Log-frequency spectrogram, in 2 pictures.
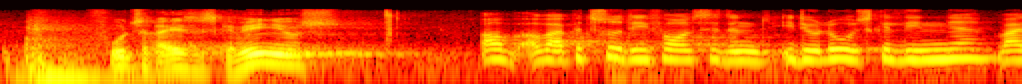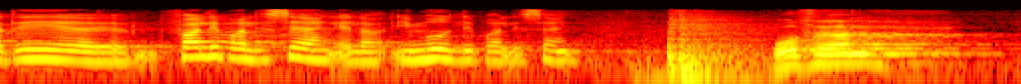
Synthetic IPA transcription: fʁut͡sʰeʁɛsəsɡ̥æʋe̝njus | ʔɒ̽ɒʋæb̥e̝t͡sʰy̰ðˠd̥eifɒːhɒl̰t͡sʰe̝ld̥enid̥e̝o̝lo̝̰ːisɡ̥əlinjəʋɑ̈d̥e̝fɒ̽lib̥əʁɑlise̝̰ɐ̰eŋelɐʔimo̝ð̰ˠlib̥əʁɑlise̝̰ɐ̰eŋ | o̝ɐføːɐn

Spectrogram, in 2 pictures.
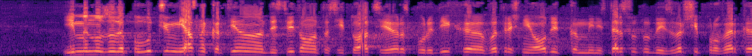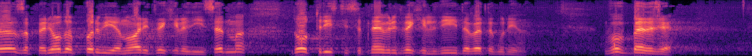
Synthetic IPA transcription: imɛnːozɐd̪ɐpolˠut͡ʃimjasnəkɐɾt̪inənɐd̪ɛjst̪vit̪ɛlˠnət̪əsit̪ua̰t̪sijəɾɐspoɾɛd̪ixvɤt̪ɾɛʃnijəɔd̪it̪kɐmːinist̪ɛɾst̪vot̪od̪ɐizvɤɾʃipɾovɛɾkəzɐpɛɾiɔd̪əpɤɾvijɐnuaɾid̪vɛxilʲɐd̪iːsɛd̪məd̪ot̪ɾiːst̪isɛp̚t̪ɛ̃ɱvɾid̪vɛxiʎʲəd̪iːd̪ɛvɛt̪əɡod̪inə̰ | vəfbɛd̪ɛʒɛ

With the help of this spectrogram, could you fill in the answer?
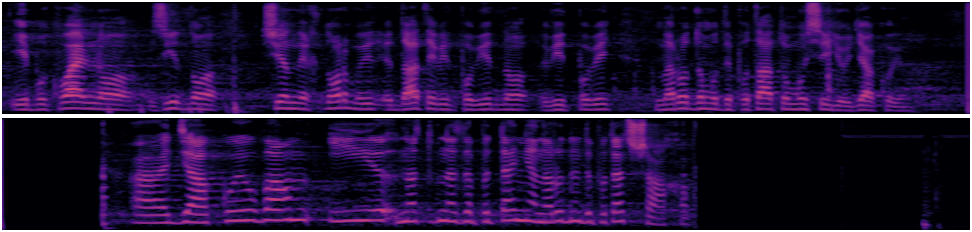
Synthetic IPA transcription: ibʊkʋɑlʲnɔzʲɦʲid̪nɔt͡ʃɪnːɪxnɔrmd̪ɑt̪ɪʋʲid̪̚pɔʋʲid̪nɔʋʲid̪̚pɔʋʲidʲnɐɾɔd̪nɔmʊd̪epʊt̪ɑt̪ʊmʊsʲijudʲakʊjʊ | dʲakʊjʊʋɑminɐst̪upnɛzɐpɪt̪ɑnʲːɐnɐɾɔd̪nɪjd̪epʊt̪ɑt̪ʃɑxɐw

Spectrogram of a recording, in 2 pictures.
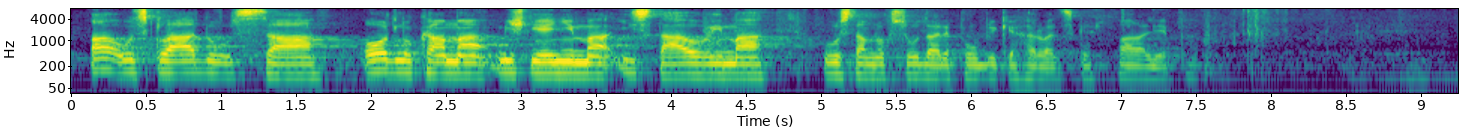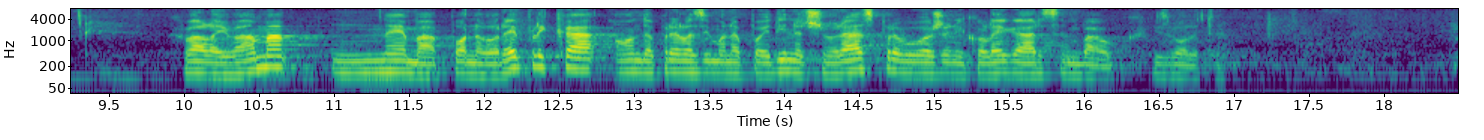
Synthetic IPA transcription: ausklaːd̪usao̞d̪lukamamiʃʎeɲimaʔist̪aʋo̞ʋimaust̪aʋno̞ɡsuːd̪aɾe̞publike̞xrʋaːt̪ske̞xʋaːlˠaʎeːpa | xʋaːlaiʋamane̞ːmapo̞noʋoɾe̞plikʰao̞nd̪apɾe̞lazimo̞napo̞je̞d̪inat͡ʃnuɾaːspɾaʋuuʋaʒe̞niko̞le̞ːɡaaɾsenbaukizʋo̞lit̪ʰe̞

